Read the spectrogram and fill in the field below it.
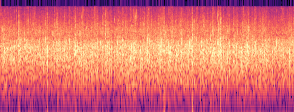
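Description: Steady, dense applause from an audience at a school district awards ceremony honoring teachers of the year, sustained evenly throughout with no talking over it.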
